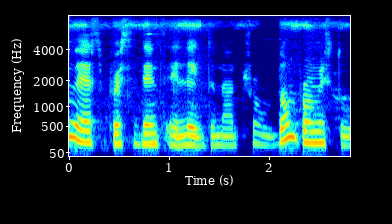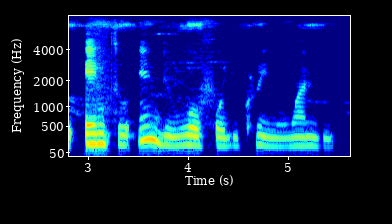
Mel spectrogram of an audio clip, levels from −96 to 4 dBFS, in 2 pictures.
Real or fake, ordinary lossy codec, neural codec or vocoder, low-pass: real; none; none; none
